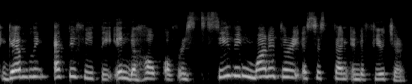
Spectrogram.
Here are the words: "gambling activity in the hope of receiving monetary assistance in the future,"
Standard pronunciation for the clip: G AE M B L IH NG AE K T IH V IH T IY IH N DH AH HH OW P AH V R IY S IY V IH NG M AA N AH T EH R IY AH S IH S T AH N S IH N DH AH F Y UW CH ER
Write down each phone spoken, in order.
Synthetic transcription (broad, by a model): G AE M B L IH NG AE K T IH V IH T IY IH N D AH HH OW P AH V R IY S IY V IH NG M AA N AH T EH R IY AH S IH S T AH N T IH N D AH F Y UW CH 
